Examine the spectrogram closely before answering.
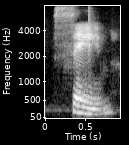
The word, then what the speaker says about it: same: So S, long A, says its own name, which means if we were coding in Saxon, we would put a macron over it. Same, silent E at the end. Again, if we were coding in Saxon, we would cross out the E because we do not hear it.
